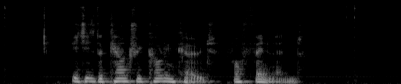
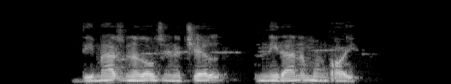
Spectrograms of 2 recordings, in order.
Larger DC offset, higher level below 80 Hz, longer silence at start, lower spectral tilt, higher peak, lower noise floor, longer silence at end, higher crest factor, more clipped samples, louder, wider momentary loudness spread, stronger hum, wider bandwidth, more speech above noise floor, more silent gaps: neither; second, -62 dBFS vs -54 dBFS; second, 0.45 s vs 0.75 s; about the same, -6.5 dB/octave vs -7.5 dB/octave; second, -20 dBFS vs -2 dBFS; about the same, -63 dBFS vs -66 dBFS; about the same, 1 s vs 0.95 s; about the same, 16 dB vs 16 dB; neither; second, -35 LUFS vs -17 LUFS; first, 17 LU vs 10 LU; neither; first, 16.5 kHz vs 7.4 kHz; second, 30 dB vs 50 dB; neither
